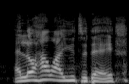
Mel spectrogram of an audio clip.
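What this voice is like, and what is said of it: Put-on African accent. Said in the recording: “I am black, I am African, I don't sound the part. It's okay. I can if you want me to, I promise.”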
